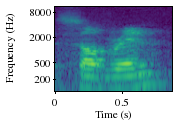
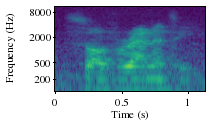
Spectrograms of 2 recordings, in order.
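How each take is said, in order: First: Sovereign as SOV-rin, rising tune; model pronunciation. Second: Sovereignty as SOV-ren-tee, softer falling; model pronunciation. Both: Shown as a demonstration. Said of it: "Changes the pronunciation slightly".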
